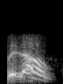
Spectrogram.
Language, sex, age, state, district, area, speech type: Maithili, male, 60+, Bihar, Muzaffarpur, rural, conversation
